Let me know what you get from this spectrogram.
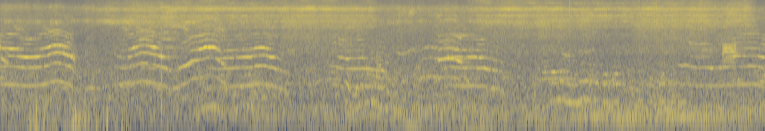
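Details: Domestic cat fight between two females and one black male: repeated undulating yowls swooping up and down, rapid wavering wails in overlapping bursts, quieter moaning calls later and a low background rumble.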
